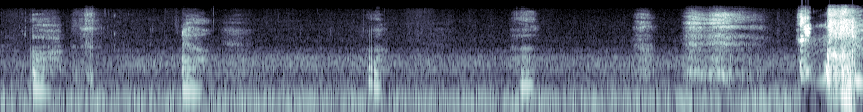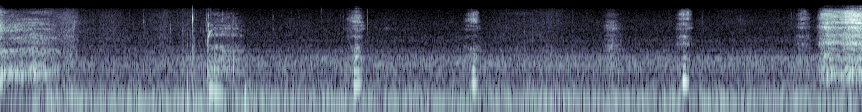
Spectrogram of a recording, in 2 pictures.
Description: In this video I just sneeze and do some build ups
